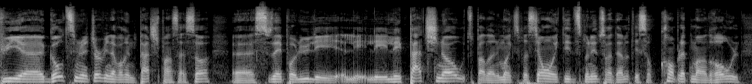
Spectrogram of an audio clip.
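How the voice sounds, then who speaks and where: Very fast delivery with ordinary pitch variation. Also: man, medium pitch for a man. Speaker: radio co-host. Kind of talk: casual radio banter.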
